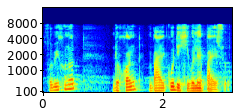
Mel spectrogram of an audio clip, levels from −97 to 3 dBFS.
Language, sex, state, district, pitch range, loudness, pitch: Assamese, male, Assam, Sonitpur, 115-185 Hz, -18 LUFS, 135 Hz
